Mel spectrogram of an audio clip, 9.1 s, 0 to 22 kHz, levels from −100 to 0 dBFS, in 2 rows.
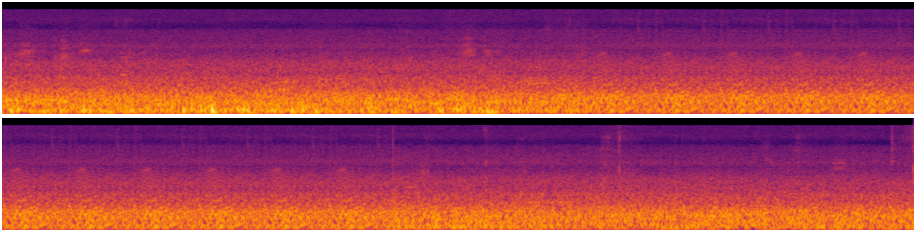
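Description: From 3.30 s to 6.52 s, the stream likely stalled and kept resending the last fragment it held, producing a broken-record loop: a 0.33 s piece of sound repeats exactly, back to back, ten times, and the audio that belonged in those 3.2 seconds is lost.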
